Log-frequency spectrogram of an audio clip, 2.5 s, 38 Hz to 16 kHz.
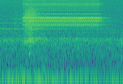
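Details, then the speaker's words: Ford Ranger PX diesel (2.2/3.2) with all injectors fired in the Forscan self-test buzz test: an even, high-pitched electric buzz cuts out and resumes crisply, each injector sounding the same. Healthy injectors, no inconsistencies. "so as you can hear the injectors are firing now so [Music] so as you could hear by that injector test each one sounded just like the other there weren't any set of this you know inconsistencies or anything with the sound"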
